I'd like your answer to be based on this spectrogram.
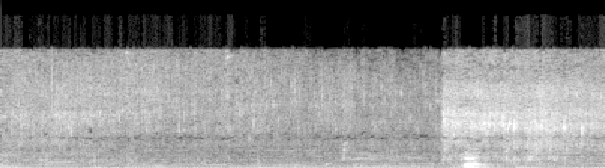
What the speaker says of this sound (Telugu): గుడ్లు ఫ్రై అయిపోయినాయి కదండి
